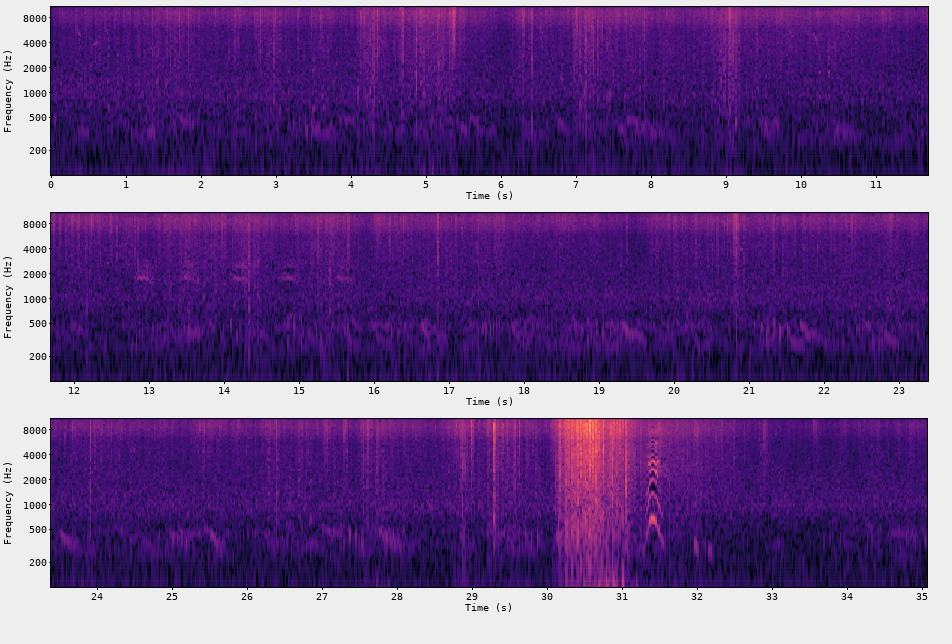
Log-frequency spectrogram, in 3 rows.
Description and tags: pigeons coo
Pigeons peck feed. Pigeons flutter a bit.
Recorded 2014-02-23.
Recorder: Tascam DR-40.
coo, flap, flapping, flutter, fluttering, pigeons, wings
